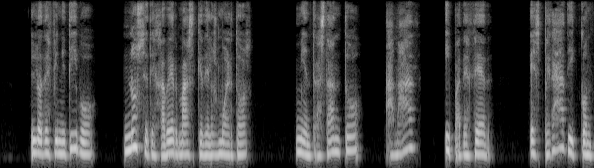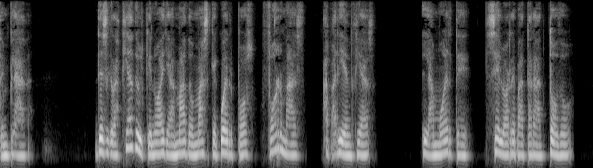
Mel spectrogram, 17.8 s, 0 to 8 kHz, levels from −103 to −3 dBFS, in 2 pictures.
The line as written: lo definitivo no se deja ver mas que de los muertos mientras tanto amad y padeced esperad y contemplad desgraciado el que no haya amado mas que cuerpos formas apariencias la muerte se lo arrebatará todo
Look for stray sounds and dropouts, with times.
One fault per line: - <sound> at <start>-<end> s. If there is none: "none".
none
